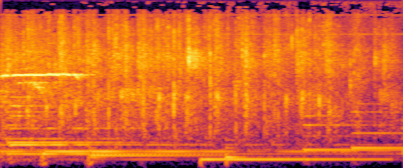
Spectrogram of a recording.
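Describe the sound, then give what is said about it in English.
A crowd claps steadily for the worship team throughout, a dense crackle of many hands, while sustained keyboard chords shift slowly underneath. “Give the worship team a hand clap.”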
